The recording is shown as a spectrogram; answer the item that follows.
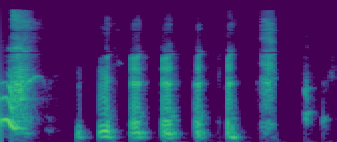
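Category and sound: animal, dog barking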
